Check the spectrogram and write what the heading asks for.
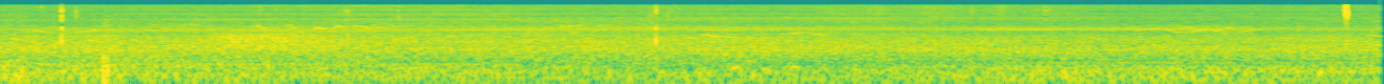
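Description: Near silence: faint outdoor ambience, a steady hiss with a faint high tone, a few faint clicks and a few brief faint chirps.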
